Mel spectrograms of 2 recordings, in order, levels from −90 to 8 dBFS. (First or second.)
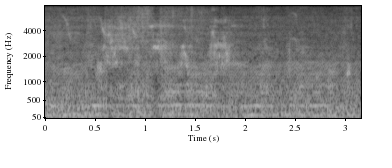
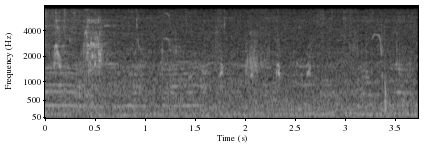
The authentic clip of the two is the second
